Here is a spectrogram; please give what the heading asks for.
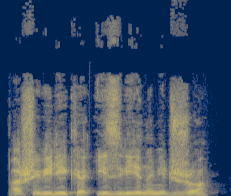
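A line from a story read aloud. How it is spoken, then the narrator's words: Plain. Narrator (Russian): сказал Шейкер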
